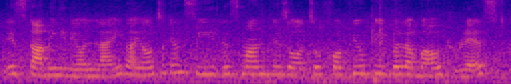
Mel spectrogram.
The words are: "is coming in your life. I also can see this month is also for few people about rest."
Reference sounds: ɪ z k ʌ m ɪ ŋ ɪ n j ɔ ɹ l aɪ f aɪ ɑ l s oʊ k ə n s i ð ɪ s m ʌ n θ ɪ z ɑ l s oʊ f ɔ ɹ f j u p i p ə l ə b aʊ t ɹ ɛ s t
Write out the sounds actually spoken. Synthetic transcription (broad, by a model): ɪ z k ʌ m ɪ ŋ ɪ n j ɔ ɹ l aɪ f aɪ ɑ l s oʊ k ə n s i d ɪ s m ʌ n t ɪ z ɑ l s oʊ f ɔ ɹ f j u p i p ə l ə b aʊ t ɹ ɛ s t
